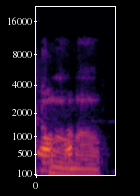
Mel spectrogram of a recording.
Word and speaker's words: Cuomo: Andrew Cuomo, Governor Andrew Cuomo in New York. Despite Cuomo, is it Cuomo? Yeah, okay, it's Cuomo.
